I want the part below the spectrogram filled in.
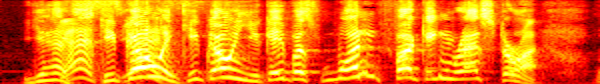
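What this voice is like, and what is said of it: Yelling, frustrated loud voice. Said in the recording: “Why are you yelling at me”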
